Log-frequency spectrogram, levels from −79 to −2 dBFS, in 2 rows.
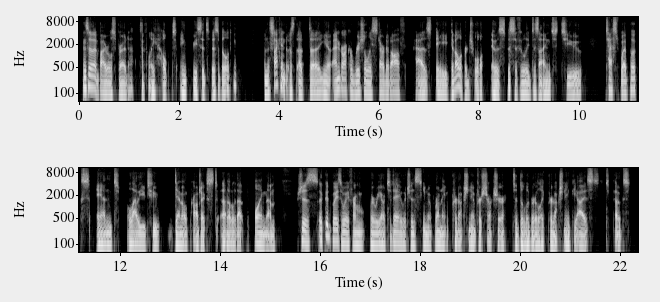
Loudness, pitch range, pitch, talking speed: -20 LUFS, 95-110 Hz, 100 Hz, 180 wpm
